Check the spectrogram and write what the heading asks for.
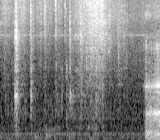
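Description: Handling noise as a soil sensor is pressed into a potted plant: a few small clicks and light rustling of leaves and gloves.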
